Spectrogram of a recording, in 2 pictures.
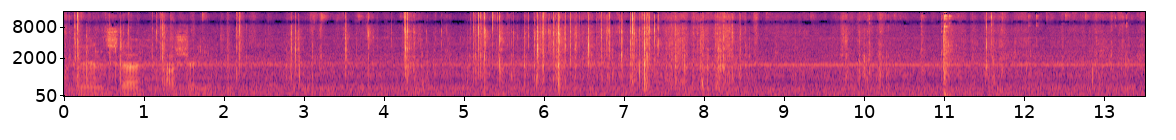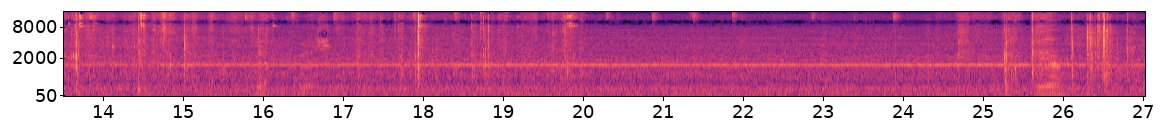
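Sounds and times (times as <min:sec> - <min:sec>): small items clicking and rattling: 0:00.0 - 0:08.8, 0:09.6 - 0:16.2, 0:17.2 - 0:20.0, 0:25.2 - 0:27.0
steady low hum: 0:00.0 - 0:27.0.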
